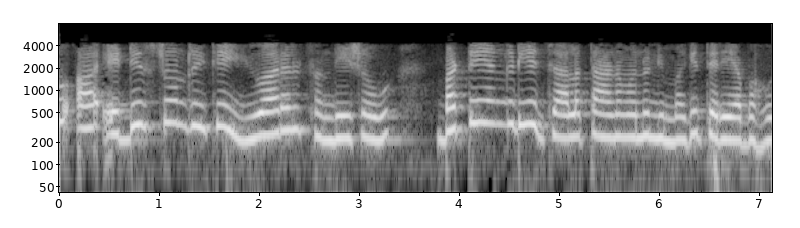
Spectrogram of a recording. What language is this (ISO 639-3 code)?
kan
